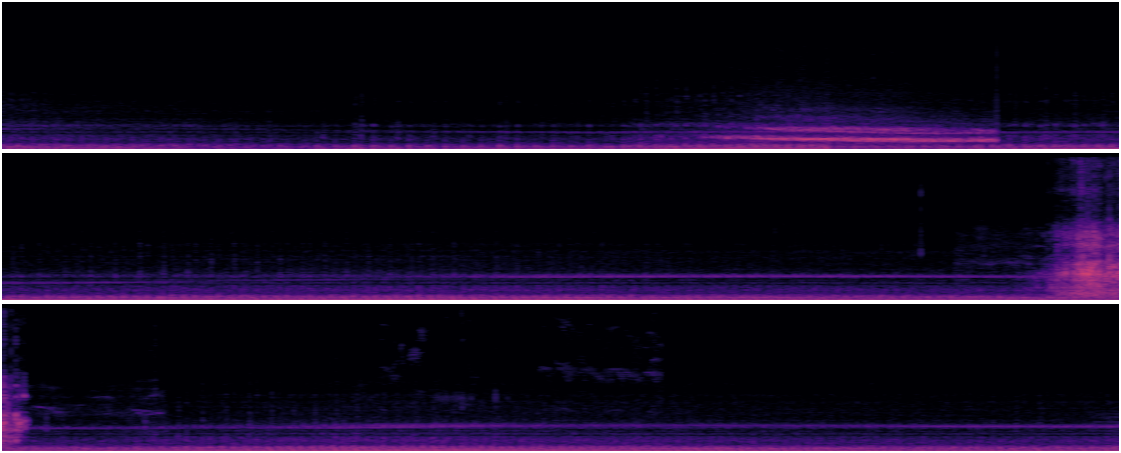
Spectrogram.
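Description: Vehicle engine sound effect running steadily, with a short squeal about four seconds in and a brief loud hiss around eleven seconds in.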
